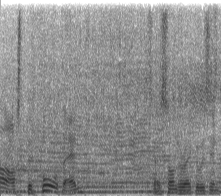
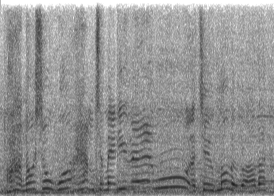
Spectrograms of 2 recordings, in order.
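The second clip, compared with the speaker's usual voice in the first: higher, rising excitement over the battle; excited race call; 7 semitones higher than usual. Real, not acted. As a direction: call the wheel-to-wheel fight breathlessly. Commentator calls close battle.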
